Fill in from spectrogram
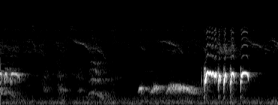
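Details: A loud-voiced local zebra dove sings. Quiet, low coos lead up to a sharp, bright phrase of quick stuttered notes near the end.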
